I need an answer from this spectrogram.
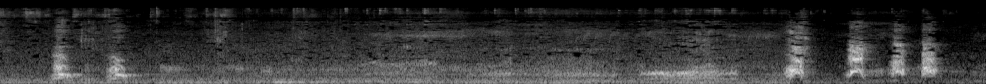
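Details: Dog at a cage-free boarding facility in Scottsdale, Arizona, barking: two short sharp barks near the start, a quiet stretch with faint background noise, then a quick burst of four barks at the end.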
